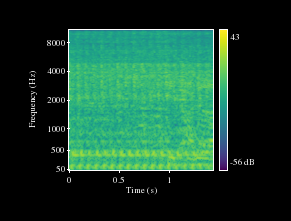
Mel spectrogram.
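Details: Yamaha Fino 125 scooter after replacing the automatic cam chain tensioner to cure a ticking engine: even, steady idle with no top-end tapping. The cam chain now runs quiet.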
